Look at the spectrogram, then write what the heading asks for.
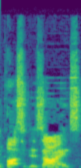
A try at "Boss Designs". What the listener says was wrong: It's pronounced Boss Designs. Yes, you kept saying Bossy, and I'm like,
